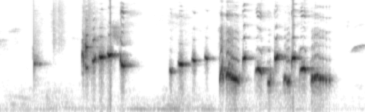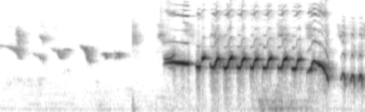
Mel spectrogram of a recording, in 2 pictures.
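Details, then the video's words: White-rumped shama afternoon lure song to make young shamas respond: sharp whistled phrases and warbles, a quiet spell of soft notes, then a fast rhythmic series of repeated looping whistles. "PANCINGAN MURAI BATU SORE HARI UNTUK TROTOL DAN PASTOL, AGAR MURAI NYAUT GACOR"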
